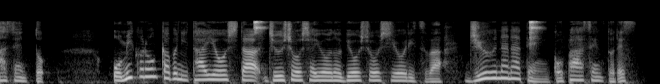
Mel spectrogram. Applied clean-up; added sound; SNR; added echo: neural mask model Resemble Enhance denoiser.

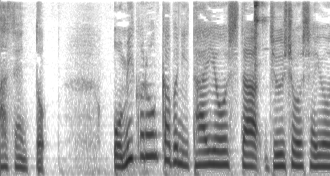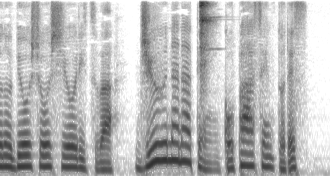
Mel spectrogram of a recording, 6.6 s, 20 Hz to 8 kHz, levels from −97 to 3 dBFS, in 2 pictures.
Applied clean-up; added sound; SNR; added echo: neural mask model RNNoise.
